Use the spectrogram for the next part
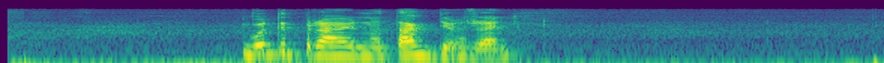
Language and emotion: Russian, neutral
